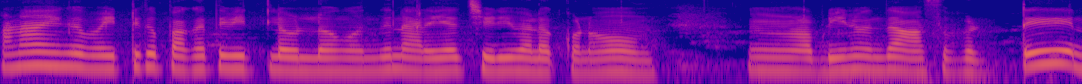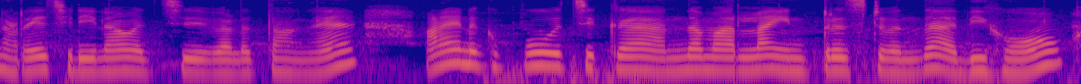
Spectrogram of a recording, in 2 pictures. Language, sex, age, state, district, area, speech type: Tamil, female, 18-30, Tamil Nadu, Thanjavur, rural, spontaneous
